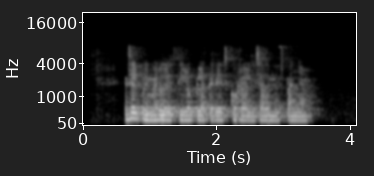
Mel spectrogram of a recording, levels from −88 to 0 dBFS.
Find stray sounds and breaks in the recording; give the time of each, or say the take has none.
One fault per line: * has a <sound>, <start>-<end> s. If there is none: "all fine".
all fine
